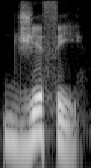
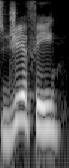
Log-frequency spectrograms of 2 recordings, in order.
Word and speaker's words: Giphy: animated pictures that is giphy or as the creator says it's pronounced jiffy which i think is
